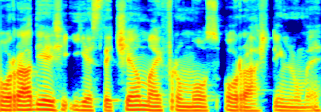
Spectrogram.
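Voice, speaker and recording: A man at medium pitch speaks at a very slow pace with fairly even intonation, in a dry, close sound with no echo and a very clean recording with a silent background. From United States. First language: English (speaking Romanian). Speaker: podcast host. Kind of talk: casual monologue. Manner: halting.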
